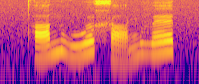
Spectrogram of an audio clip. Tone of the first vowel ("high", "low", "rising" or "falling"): rising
